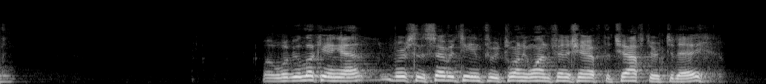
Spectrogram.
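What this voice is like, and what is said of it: Voice weakened by a cold. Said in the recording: “apologize for my voice. It may come and go a little bit because of a cold.”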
